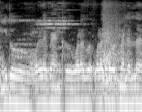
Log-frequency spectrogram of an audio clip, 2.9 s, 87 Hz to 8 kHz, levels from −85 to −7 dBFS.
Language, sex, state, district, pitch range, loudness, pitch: Kannada, male, Karnataka, Raichur, 115-120 Hz, -13 LUFS, 120 Hz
